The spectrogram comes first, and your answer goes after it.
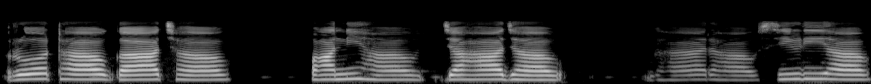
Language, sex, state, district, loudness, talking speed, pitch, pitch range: Hindi, female, Jharkhand, Sahebganj, -17 LUFS, 80 wpm, 225 Hz, 215-245 Hz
